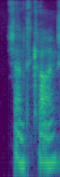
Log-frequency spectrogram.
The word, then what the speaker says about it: Chantecaille: Chantecaille. Pardon? Is it Chantecaille? Is that how you pronounce it? Chantecaille.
